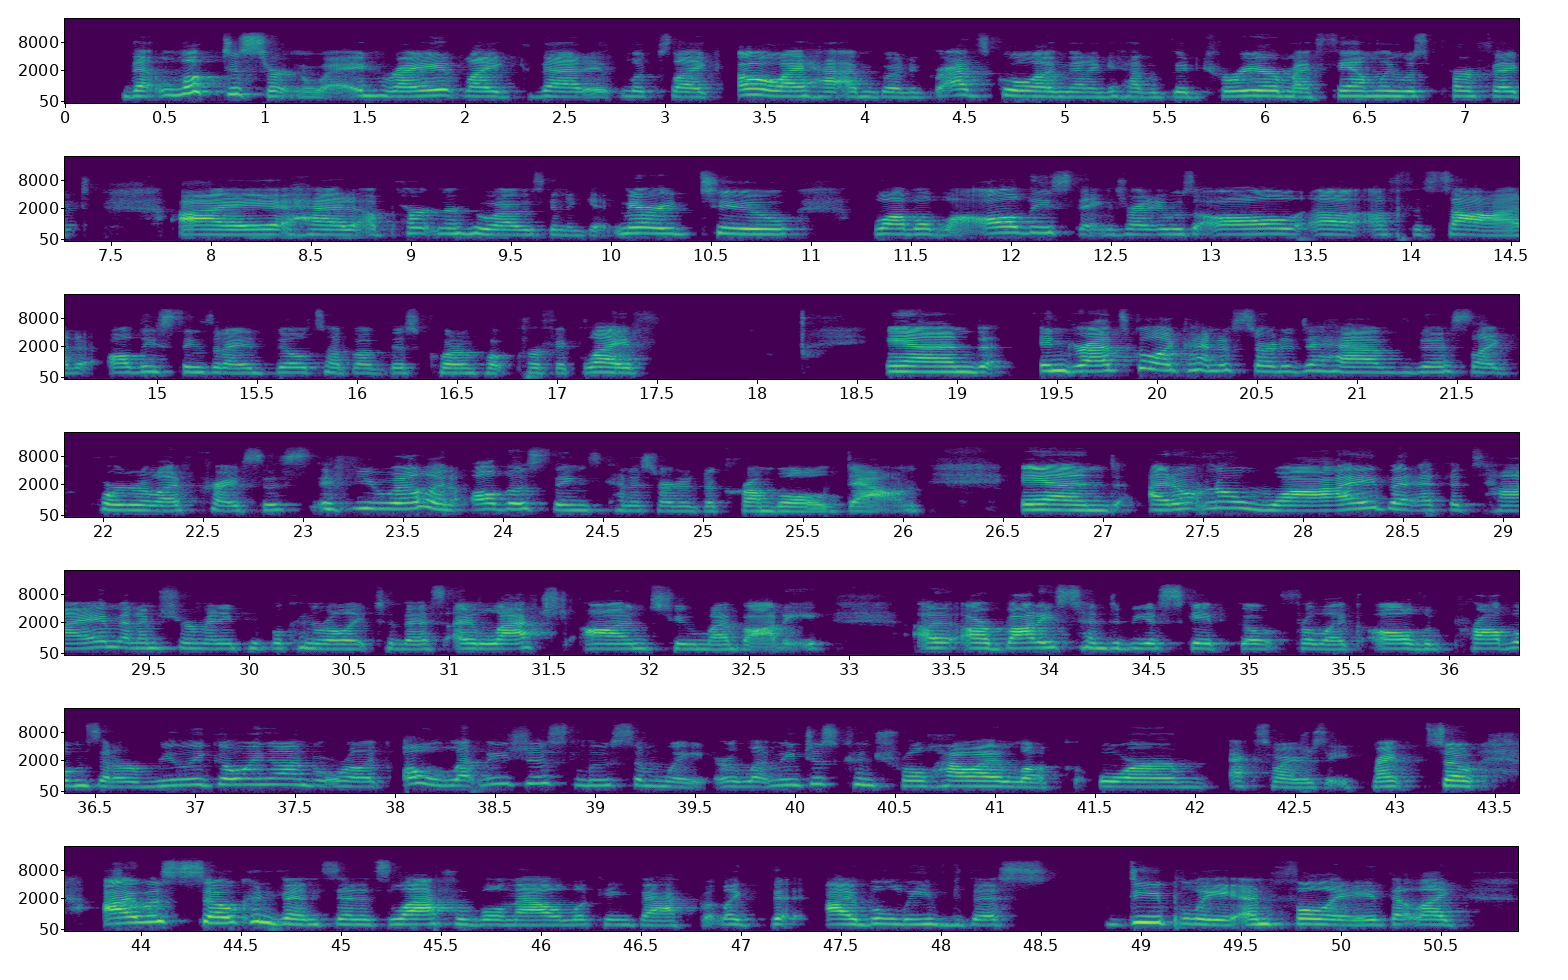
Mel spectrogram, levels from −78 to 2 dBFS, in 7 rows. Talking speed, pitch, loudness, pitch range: 215 wpm, 230 Hz, -21 LUFS, 210-255 Hz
